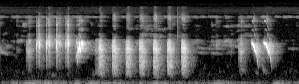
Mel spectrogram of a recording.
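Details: Starling (burung jalak) song delivered in a forest-child style: bursts of four to six harsh rasping notes in quick rows, with pauses, then two loud sliding whistles near the end.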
